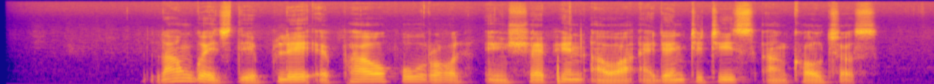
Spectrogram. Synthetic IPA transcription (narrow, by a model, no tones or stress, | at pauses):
lãŋɡwed͡ʒdepʰleʔepʰawəfulɹolĩnʃepʰĩŋa̰wəʔa̰ɪdɛ̃ntitʰisãnkʰʌlt͡ʃə̰s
